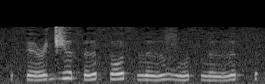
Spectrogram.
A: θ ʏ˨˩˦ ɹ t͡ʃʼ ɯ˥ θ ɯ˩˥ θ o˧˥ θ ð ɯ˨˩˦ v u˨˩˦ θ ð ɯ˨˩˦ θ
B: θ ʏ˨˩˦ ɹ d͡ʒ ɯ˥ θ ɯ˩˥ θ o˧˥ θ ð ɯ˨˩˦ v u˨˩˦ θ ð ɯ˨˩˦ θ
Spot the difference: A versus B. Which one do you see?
B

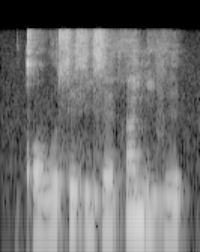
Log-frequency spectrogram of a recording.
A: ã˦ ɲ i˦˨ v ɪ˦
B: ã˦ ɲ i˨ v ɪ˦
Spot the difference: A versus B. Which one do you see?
B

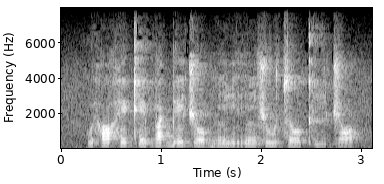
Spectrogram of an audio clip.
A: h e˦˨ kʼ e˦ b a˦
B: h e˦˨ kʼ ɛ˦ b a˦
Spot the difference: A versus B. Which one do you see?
A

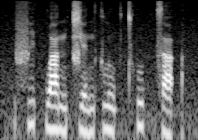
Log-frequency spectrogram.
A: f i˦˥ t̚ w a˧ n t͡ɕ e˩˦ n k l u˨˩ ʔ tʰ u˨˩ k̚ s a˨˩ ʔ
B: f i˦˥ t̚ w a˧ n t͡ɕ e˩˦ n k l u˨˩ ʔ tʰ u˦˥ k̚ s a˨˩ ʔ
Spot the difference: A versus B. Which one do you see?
B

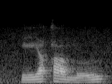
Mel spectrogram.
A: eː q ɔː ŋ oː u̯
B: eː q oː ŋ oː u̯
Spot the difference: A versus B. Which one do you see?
A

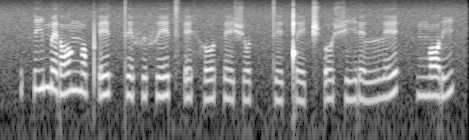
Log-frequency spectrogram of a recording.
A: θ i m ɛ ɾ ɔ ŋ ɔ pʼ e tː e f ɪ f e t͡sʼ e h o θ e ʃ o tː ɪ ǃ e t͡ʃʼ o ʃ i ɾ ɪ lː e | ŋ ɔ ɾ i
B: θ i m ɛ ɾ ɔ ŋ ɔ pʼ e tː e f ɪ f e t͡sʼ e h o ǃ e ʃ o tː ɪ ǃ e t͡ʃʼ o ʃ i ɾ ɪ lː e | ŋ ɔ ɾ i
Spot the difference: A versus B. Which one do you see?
A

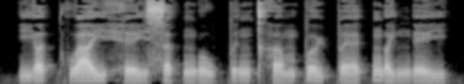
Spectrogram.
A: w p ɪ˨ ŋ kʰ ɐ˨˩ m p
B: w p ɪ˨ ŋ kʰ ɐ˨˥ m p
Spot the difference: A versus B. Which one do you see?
B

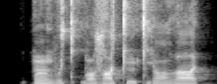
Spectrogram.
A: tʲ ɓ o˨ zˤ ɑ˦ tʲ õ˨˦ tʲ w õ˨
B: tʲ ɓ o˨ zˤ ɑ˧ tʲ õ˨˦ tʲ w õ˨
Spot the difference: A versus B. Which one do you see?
B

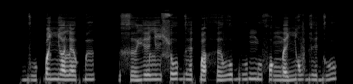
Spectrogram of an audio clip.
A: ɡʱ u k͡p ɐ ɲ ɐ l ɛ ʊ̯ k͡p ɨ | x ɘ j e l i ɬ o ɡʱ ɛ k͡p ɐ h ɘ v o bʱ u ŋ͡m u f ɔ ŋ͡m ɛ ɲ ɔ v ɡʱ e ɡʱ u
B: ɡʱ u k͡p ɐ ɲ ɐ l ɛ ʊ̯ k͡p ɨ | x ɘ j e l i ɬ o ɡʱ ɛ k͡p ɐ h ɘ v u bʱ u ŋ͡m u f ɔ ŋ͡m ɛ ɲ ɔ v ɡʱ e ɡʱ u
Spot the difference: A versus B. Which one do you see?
A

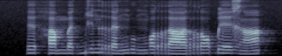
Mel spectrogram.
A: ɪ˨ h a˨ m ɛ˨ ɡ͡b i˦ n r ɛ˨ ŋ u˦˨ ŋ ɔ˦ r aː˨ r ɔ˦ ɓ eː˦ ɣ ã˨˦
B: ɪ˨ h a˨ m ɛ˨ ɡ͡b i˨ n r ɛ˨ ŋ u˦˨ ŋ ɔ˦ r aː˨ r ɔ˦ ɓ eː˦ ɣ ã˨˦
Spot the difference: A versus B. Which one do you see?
A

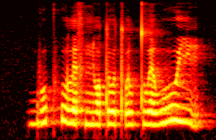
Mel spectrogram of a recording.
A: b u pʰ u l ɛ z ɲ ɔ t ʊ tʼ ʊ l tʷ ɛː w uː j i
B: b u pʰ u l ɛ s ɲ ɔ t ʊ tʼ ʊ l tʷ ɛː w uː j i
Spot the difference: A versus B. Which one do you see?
B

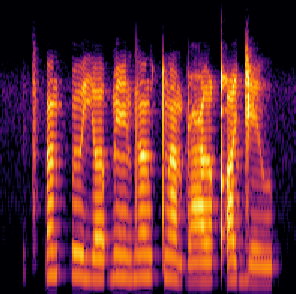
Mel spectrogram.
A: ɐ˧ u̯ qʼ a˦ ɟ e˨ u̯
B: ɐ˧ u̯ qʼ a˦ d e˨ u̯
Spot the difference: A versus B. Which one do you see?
A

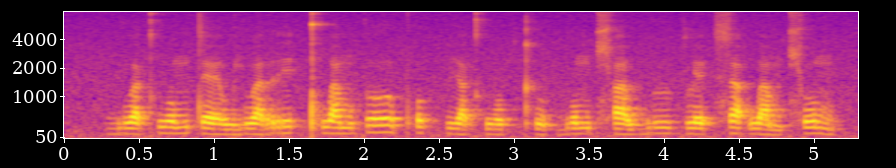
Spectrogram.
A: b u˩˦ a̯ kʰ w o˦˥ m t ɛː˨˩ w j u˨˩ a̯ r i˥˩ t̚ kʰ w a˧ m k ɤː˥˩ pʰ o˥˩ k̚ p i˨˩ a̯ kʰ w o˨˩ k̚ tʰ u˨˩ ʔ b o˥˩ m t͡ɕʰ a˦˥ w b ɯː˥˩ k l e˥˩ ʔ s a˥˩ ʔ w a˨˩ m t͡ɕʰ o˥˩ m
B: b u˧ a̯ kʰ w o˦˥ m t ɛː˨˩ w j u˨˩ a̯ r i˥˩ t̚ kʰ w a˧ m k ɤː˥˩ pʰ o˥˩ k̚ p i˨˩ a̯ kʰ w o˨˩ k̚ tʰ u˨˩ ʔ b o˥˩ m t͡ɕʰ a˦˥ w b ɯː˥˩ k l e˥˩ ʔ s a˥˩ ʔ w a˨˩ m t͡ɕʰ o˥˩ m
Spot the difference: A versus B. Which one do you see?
A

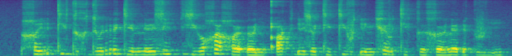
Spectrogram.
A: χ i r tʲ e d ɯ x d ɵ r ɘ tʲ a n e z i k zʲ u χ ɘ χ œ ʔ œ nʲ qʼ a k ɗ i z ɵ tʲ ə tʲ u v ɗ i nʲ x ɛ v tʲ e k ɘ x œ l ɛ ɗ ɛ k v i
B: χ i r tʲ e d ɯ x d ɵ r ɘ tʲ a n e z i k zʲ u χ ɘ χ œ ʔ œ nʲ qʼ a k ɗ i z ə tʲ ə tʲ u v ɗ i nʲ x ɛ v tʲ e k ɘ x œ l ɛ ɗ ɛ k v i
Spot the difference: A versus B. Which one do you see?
A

